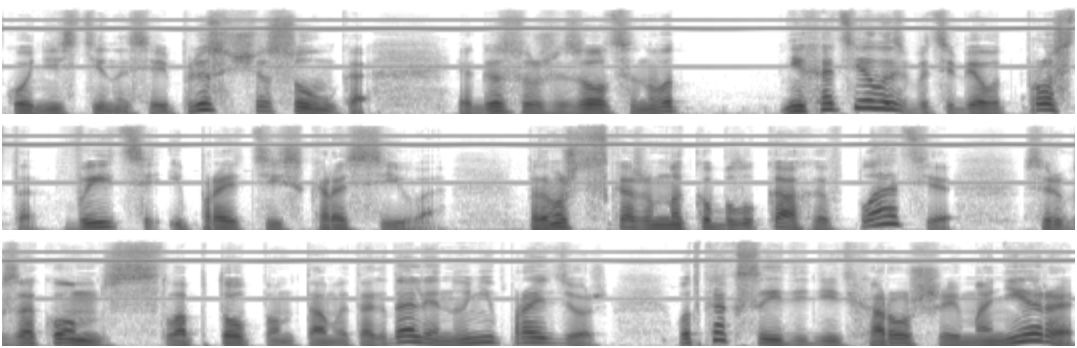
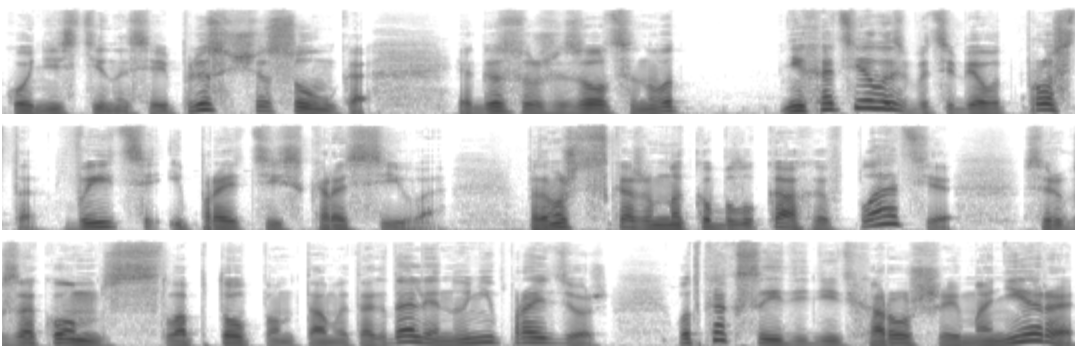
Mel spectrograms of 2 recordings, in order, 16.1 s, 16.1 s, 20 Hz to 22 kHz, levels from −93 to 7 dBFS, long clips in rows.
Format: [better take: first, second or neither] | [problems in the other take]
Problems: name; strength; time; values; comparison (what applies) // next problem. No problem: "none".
second | high-pitched whine; loud; throughout; 8 kHz, 8 dB below the speech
